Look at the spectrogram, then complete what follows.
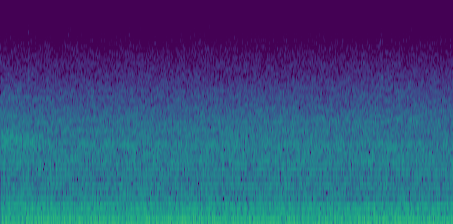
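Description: Steady low hum with a faint even hiss: unchanging background noise in the room.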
